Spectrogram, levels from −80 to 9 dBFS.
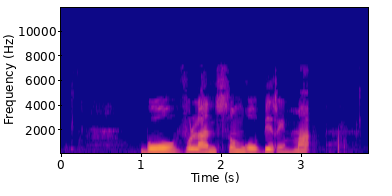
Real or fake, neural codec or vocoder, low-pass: real; none; 7.2 kHz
